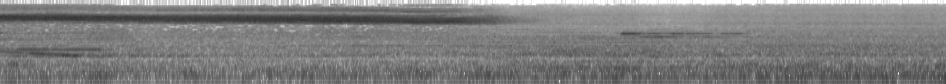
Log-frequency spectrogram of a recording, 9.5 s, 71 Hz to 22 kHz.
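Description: Trenitalia Pop (ETR 104) electric train drawing to a stop with a steady, high-pitched squeal from its wheels and brakes. The squeal cuts off about five seconds in, leaving the low hum of the standing train.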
